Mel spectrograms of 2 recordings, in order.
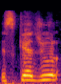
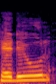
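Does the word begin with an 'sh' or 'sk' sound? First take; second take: sk; sh. First: The word begins with an 'sk' sound. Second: The word begins with an 'sh' sound. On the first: "দুটার pronunciation হয়" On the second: "দুটার pronunciation হয়"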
